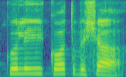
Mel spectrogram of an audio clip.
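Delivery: قطب said as "qotb", no vowel between t and b; کلی قطب شاہ spoken "kuli qotb shah"; careful teacher's model of کلی قطب شاہ; correct pronunciation. Shown as a demonstration. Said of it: "یہ درست تلفظ ہے".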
